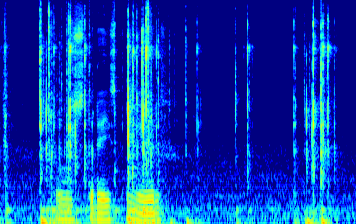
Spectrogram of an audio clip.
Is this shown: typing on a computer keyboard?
yes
